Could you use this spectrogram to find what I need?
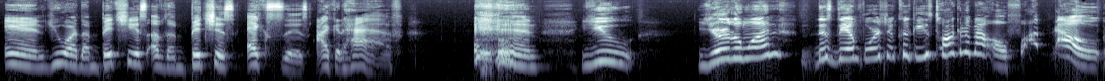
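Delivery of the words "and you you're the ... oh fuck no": appalled outburst that slows on the refusal; outraged disbelief. Real, not acted. Outraged at ex's message.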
